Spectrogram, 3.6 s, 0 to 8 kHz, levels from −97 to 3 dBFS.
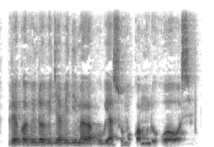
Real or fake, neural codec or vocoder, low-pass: real; none; 7.2 kHz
